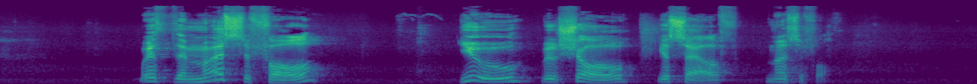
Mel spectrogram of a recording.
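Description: A middle-aged man speaks calmly and deliberately into a microphone, pausing between phrases.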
